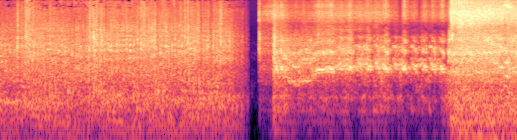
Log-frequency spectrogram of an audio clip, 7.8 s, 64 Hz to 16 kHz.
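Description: A big-engined vintage car running as it drives past, then, after a brief gap, the Rolls-Royce Handley Special's 27-litre water-cooled V12, a Rolls-Royce Meteor, which is quieter at first and suddenly gets much louder about seven seconds in.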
